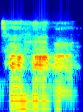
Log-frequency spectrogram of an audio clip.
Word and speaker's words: Taha'a: we say Moorea, but it's actually Moorea and Taha'a.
